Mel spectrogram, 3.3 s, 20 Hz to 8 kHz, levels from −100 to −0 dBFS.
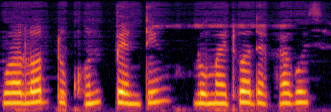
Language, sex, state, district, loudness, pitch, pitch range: Assamese, female, Assam, Sonitpur, -17 LUFS, 270 Hz, 255-280 Hz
